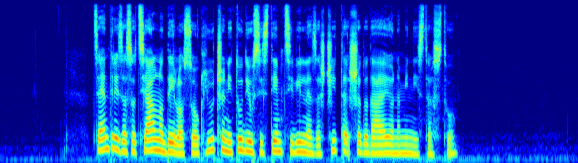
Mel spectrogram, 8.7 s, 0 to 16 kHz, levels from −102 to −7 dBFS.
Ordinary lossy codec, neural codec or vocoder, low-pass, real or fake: none; none; 14.4 kHz; real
